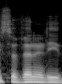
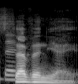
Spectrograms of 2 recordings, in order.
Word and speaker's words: Sevigny: Chloe Savinity, the actor. Sevigny? Sevigny.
